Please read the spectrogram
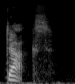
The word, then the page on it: ducks: American English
